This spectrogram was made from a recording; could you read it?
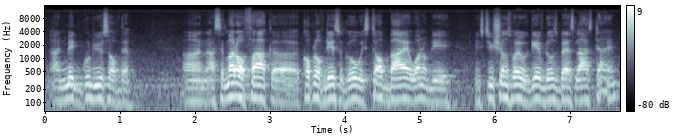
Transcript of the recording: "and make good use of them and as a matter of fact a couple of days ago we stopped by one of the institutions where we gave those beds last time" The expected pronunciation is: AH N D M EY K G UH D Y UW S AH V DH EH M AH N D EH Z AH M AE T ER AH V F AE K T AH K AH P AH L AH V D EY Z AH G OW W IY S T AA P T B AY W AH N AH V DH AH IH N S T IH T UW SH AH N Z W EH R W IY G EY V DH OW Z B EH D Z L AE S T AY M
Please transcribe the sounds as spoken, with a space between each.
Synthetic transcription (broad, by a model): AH N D M EY K G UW D Y UW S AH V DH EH M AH N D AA S AH M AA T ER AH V F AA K AH K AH P L AH V D EY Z AH G OW W IY S T AA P B AY W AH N AH V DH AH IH N S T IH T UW SH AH N S W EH W IY G EY V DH OW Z B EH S L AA S T AY M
